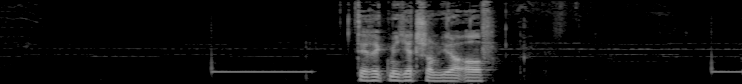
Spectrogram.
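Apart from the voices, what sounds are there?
phone ringing tone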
